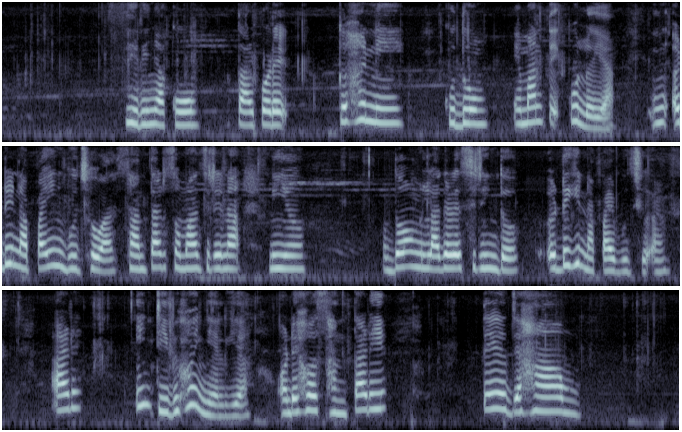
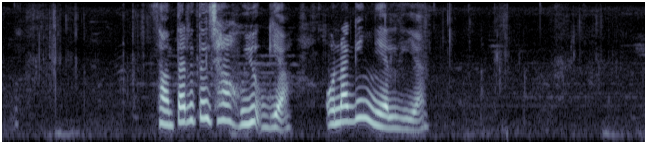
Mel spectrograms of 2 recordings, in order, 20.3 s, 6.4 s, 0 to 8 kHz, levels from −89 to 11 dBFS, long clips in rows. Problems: background sounds at intervals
